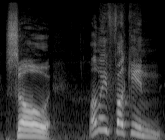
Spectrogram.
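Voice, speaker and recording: A man's voice: high-pitched, sing-song, slow pace, mellow, dry recording. A man in casual podcast banter, joking and swearing a lot. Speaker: podcast member.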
